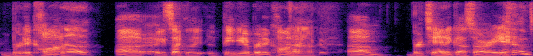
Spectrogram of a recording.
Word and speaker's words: Britannica: So, um, so apparently like this Brit Britana, uh, Encyclopedia Britain, um, Britannica, sorry, I'm saying it wrong.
